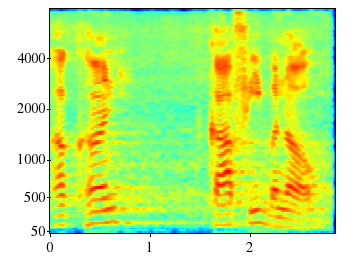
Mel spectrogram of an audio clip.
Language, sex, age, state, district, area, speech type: Maithili, male, 45-60, Bihar, Supaul, rural, read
